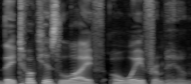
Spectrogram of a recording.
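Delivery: plain reading voice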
